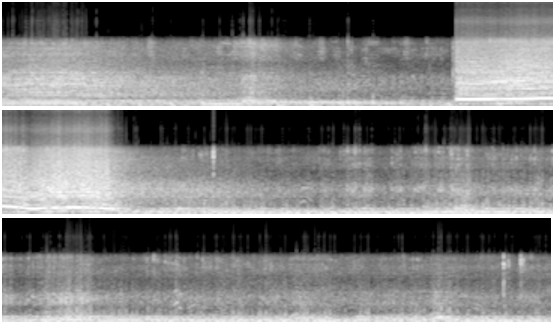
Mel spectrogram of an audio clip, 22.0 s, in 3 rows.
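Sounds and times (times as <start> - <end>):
car engines idling: 0.0 - 22.0.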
